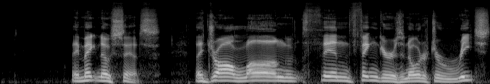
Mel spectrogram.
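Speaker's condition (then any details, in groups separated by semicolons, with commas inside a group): No condition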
